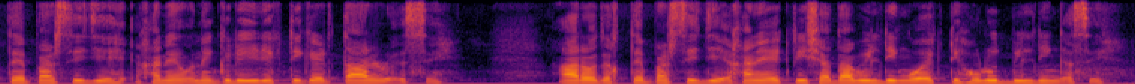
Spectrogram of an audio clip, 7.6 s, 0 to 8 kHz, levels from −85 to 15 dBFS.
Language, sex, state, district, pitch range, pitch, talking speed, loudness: Bengali, female, Assam, Hailakandi, 195-205 Hz, 200 Hz, 175 wpm, -18 LUFS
